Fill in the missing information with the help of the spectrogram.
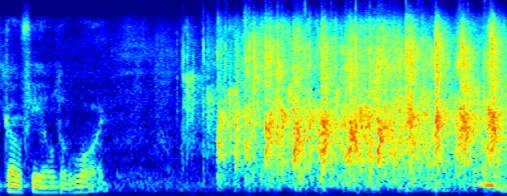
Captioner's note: audience applauding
